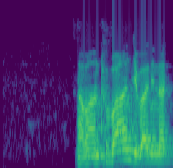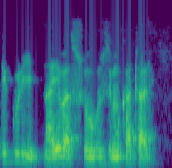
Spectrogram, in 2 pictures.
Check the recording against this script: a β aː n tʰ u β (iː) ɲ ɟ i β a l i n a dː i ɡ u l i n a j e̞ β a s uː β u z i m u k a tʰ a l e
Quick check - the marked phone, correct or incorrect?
incorrect: aː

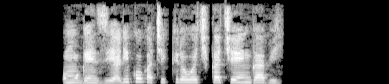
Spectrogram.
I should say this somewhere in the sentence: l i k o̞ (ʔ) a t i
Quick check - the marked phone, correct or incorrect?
incorrect: k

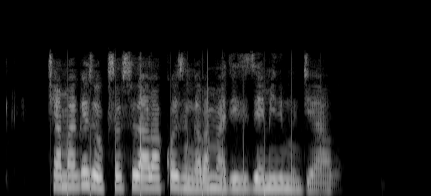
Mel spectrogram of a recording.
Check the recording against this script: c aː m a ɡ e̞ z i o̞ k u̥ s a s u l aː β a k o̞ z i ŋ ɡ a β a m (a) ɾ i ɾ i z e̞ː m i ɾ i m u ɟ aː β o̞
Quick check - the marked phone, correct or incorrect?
correct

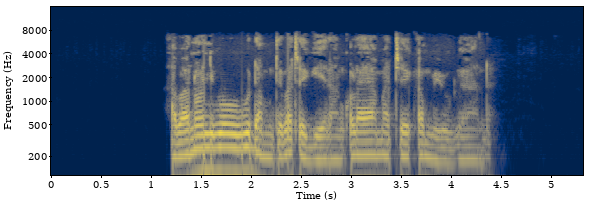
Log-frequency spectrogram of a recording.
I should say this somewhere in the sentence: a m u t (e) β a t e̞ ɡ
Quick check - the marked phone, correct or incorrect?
correct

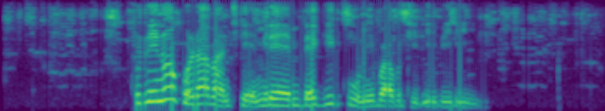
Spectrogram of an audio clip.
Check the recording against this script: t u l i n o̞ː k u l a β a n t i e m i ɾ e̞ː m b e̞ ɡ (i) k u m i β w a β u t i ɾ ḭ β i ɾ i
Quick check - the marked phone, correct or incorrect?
correct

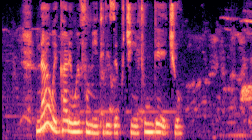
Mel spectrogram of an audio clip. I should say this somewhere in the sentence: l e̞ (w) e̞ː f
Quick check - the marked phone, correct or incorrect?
correct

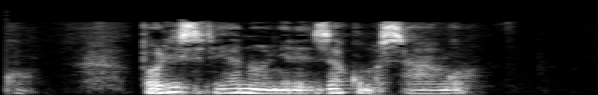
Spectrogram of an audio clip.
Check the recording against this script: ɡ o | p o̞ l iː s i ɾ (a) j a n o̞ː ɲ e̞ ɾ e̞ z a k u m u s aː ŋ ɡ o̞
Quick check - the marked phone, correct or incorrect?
incorrect: e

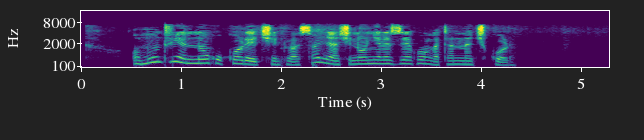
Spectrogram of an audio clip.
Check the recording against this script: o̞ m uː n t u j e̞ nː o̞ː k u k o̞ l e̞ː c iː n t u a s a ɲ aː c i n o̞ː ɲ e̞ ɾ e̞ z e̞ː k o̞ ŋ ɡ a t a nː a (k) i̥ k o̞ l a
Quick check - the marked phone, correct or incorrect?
incorrect: c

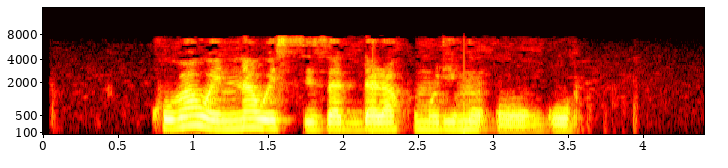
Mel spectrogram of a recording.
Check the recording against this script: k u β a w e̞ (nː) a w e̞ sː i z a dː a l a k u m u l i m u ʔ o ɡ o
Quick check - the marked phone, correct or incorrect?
correct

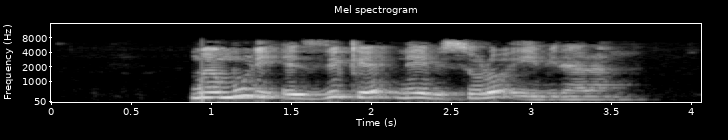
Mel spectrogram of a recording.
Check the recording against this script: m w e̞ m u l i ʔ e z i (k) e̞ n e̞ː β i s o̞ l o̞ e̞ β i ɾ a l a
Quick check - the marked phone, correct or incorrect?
correct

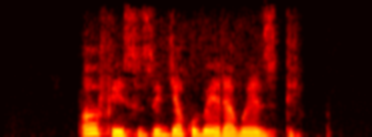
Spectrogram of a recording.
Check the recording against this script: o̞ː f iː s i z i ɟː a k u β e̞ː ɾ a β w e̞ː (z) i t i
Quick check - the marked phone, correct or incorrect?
correct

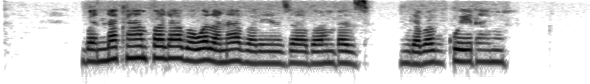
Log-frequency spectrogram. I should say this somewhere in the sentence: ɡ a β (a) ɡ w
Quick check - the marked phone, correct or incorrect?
correct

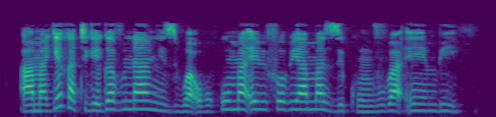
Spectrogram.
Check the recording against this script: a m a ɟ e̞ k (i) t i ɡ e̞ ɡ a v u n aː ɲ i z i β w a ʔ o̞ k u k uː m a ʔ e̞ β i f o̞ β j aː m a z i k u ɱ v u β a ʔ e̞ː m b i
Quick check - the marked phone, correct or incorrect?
incorrect: a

